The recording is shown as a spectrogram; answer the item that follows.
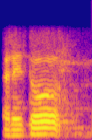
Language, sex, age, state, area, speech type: Sanskrit, male, 18-30, Haryana, rural, conversation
